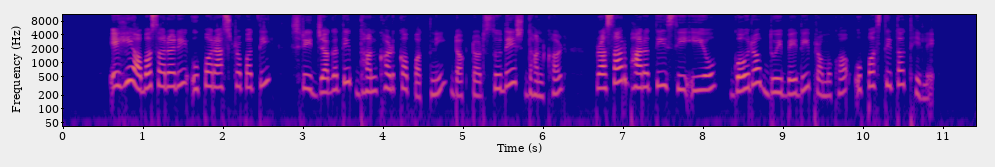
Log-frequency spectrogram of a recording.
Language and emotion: Odia, neutral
